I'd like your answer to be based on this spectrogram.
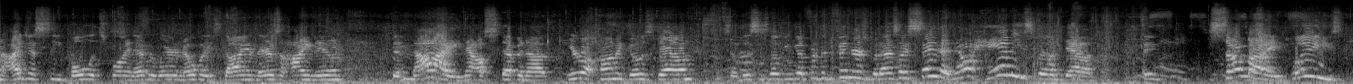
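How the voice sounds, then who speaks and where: A man doing play-by-play esports commentary, excitable and laughing at his own slips of the tongue. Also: very high voice. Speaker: esports caster. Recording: distant mic with background noise.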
